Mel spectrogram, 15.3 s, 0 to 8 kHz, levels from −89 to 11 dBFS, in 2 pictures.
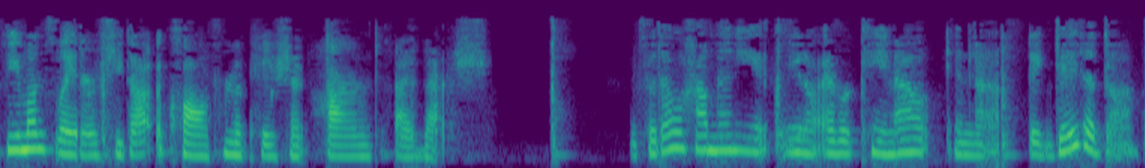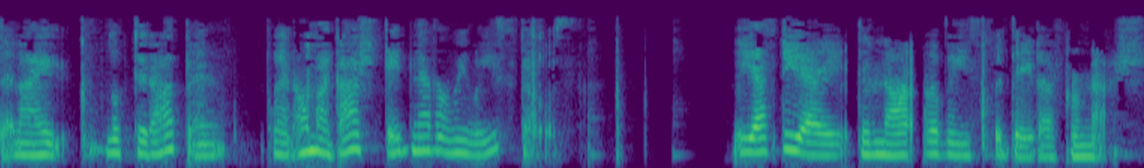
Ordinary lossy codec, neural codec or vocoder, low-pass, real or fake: MP3, 24 kbps; codec, 44.1 kHz, 2.6 kbps, DAC; 7.2 kHz; fake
